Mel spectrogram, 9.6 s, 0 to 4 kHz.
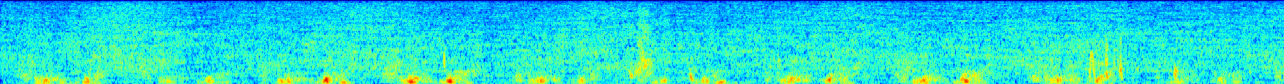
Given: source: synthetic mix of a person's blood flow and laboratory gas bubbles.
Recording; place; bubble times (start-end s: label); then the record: Doppler ultrasound of blood flow; precordium
3.29-3.37 s: bubbles
4.69-4.92 s: bubbles
5.15-5.24 s: bubbles
8.13-8.45 s: bubbles
8.79-8.88 s: bubbles
From the record:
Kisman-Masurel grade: 122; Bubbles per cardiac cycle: 1 to 2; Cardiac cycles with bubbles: 10 to 50%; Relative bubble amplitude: moderate (0.250 to 0.450); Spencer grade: 2 (many but less than half of the cardiac periods contain bubble signals, singularly or in groups); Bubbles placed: anywhere in the cardiac cycle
